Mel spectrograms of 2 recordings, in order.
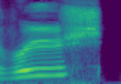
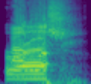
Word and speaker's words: Rush: Fox versus Rouge and, how do you say his partner's name? Dralistico. I got Rouge. – Rush.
